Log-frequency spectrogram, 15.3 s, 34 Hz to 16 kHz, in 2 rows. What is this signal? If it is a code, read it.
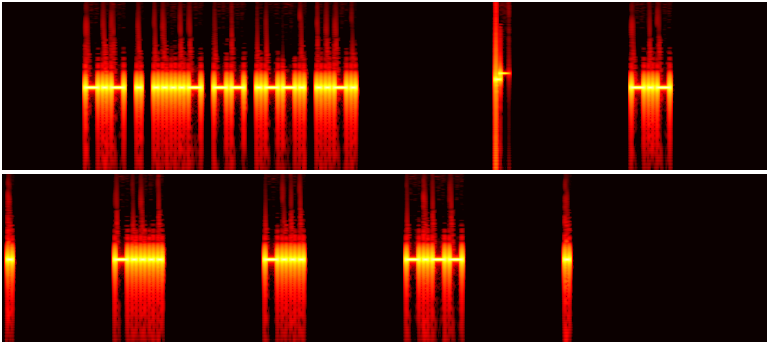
Morse code, heard as a keyed tone, about 28 wpm, spaced as for 12 wpm, 700 Hz. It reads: KE4MPF KE6BYE
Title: USA Call Signs - 6 Characters - 8x Character Spacing - 28wpm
